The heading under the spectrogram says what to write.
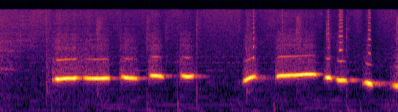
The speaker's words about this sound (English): That's what you have to do. You just whistle. All you gotta do is whistle. Give a little whistle.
